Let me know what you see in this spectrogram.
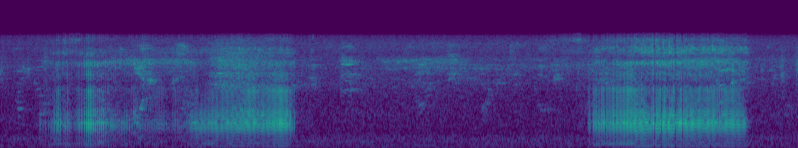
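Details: Sleeping Boston Terrier dog, eyes open yet sound asleep: loud rattling snores, two long snoring breaths with a quiet pause between.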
